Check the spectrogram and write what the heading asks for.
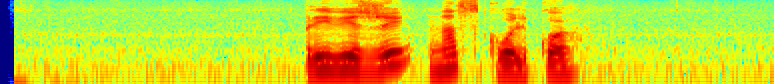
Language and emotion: Russian, neutral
